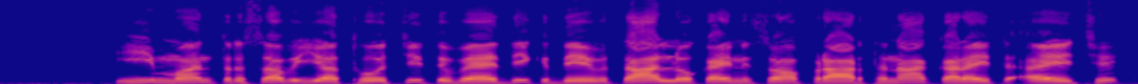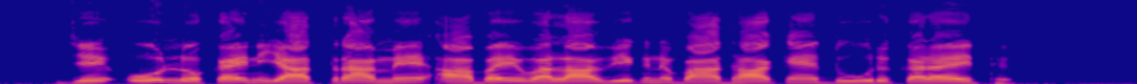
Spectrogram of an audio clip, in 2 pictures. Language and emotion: Maithili, neutral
